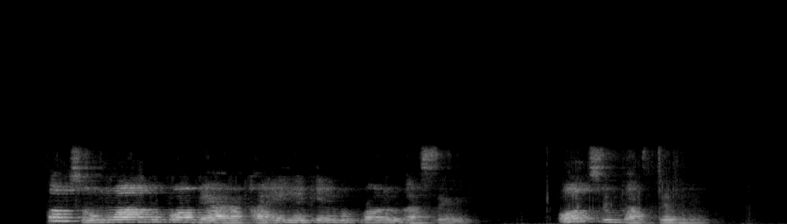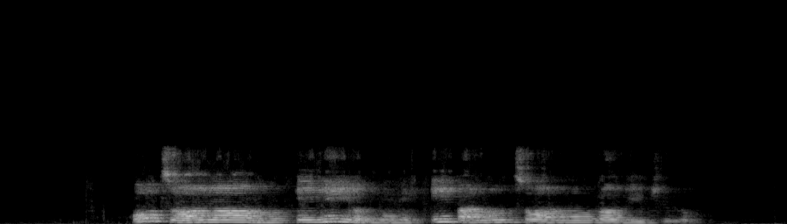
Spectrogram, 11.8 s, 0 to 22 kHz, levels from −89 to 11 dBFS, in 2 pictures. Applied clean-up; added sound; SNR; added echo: neural mask model DeepFilterNet 3.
